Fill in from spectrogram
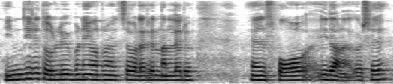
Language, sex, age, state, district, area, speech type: Malayalam, male, 30-45, Kerala, Palakkad, urban, spontaneous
